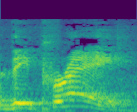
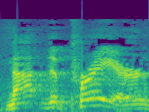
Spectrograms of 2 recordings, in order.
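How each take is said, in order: First: "prey" stressed, one syllable, falling firmly; corrected word. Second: "prayer" said as the wrong word, set up to be corrected. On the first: Preacher corrects prayer to prey, firm stress. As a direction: land on "prey" as the right word. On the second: Preacher contrasts prayer with prey for the listeners. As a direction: say "prayer" plainly, then correct it. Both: Shown as a demonstration.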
